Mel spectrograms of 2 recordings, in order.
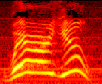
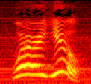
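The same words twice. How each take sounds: First: Much higher, mock-calling out to absent helpers; mock high exasperated call. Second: Higher mocking call, a bit less high, falling at the end; mock high call repeated. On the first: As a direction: squeal it high like a mocking cry. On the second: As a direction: repeat the mock cry, slightly calmer. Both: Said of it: "and I'm like".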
